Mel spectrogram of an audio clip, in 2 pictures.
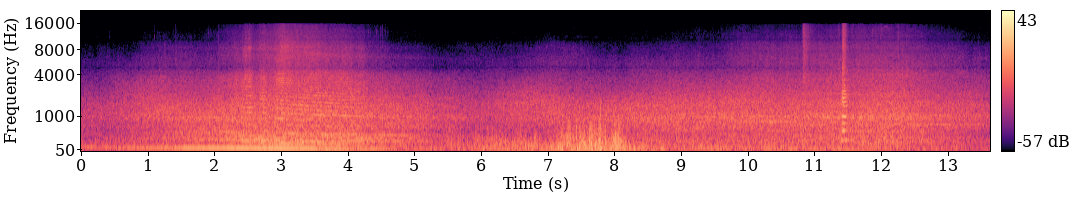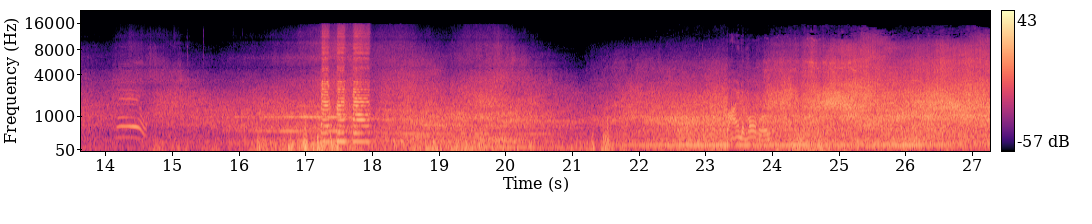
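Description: Cars and trucks hum by steadily in the distance.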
